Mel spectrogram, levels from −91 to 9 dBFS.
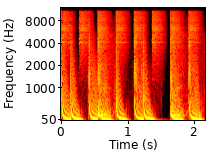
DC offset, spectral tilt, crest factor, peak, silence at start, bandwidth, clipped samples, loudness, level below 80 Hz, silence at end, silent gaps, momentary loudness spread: under 0.1%; -4.5 dB/octave; 14 dB; 0 dBFS; 0 s; 11.5 kHz; under 0.1%; -15 LUFS; -18 dBFS; 0 s; none; 3 LU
